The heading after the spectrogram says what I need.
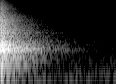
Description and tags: I stomped my feet in a concrete stairwell.
foot, hit, reverb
